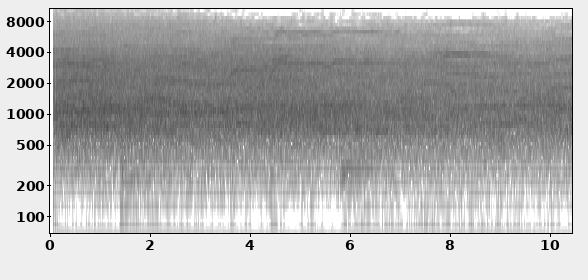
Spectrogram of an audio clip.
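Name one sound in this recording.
A huge crowd cheers and roars in a large echoing arena.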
